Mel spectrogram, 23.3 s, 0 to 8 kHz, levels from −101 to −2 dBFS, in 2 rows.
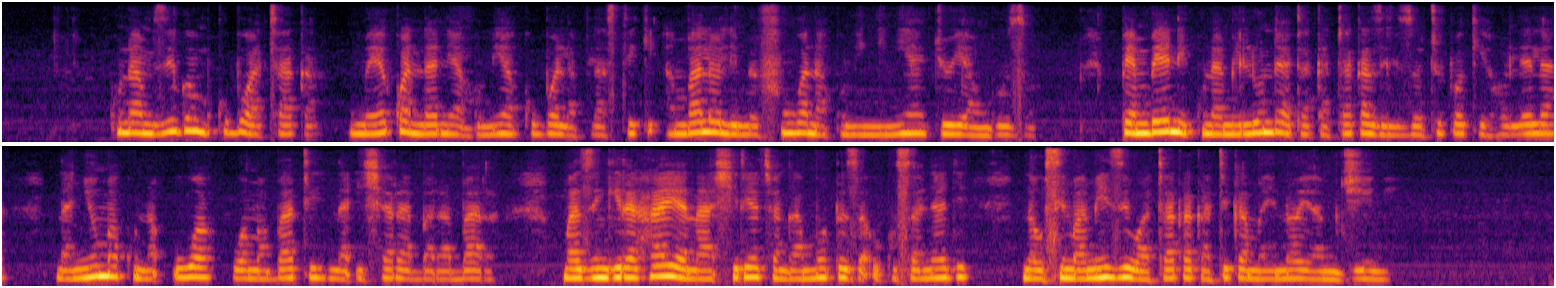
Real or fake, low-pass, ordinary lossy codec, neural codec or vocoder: real; 7.2 kHz; AAC, 48 kbps; none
